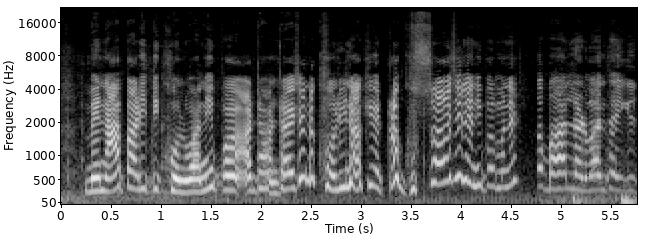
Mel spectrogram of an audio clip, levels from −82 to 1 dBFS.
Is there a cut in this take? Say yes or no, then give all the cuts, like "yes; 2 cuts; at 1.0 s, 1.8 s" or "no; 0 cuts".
yes; 1 cut; at 4.7 s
